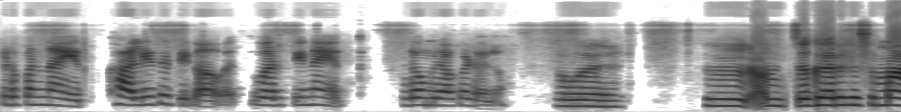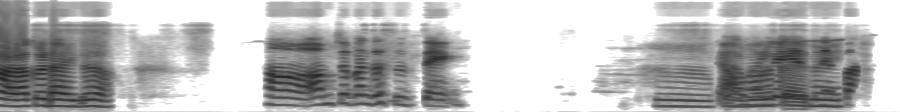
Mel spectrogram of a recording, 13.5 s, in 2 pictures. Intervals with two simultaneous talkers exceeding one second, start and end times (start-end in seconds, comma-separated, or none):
none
